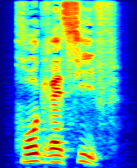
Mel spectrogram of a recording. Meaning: 1. progressive (favoring or promoting progress; advanced) 2. progressive (gradually advancing in extent; increasing; advancing in severity)
- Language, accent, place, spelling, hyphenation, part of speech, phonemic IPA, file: German, Germany, Berlin, progressiv, pro‧gres‧siv, adjective, /pʁoɡʁɛˈsiːf/, De-progressiv.ogg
